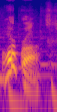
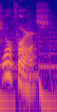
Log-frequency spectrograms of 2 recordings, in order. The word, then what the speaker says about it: Hoarfrost: Horfrost. Warfrost. That's how you pronounce that. Okay. Horfrost. By Not the W.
